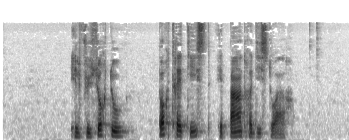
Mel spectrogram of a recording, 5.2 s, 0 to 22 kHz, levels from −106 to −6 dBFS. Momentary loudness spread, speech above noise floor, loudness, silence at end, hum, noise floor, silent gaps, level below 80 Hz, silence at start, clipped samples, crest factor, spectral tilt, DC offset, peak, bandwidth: 11 LU; 44 dB; -23 LUFS; 0.9 s; none; -66 dBFS; none; -62 dBFS; 1.05 s; under 0.1%; 24 dB; -3.5 dB/octave; under 0.1%; 0 dBFS; 12 kHz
